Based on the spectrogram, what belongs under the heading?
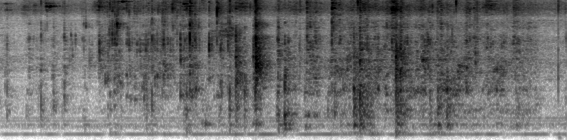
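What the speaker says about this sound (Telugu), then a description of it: "కొంచెం వాటర్ వేసుకోవాలి." Water is poured into paneer butter masala cooking in a pan, making quiet, irregular splashing and trickling that builds and wavers over several seconds, with faint clinks of cookware.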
